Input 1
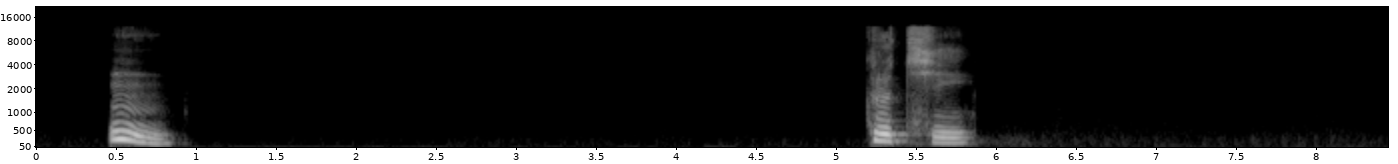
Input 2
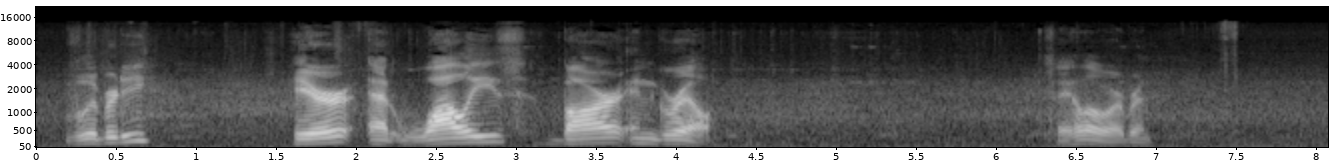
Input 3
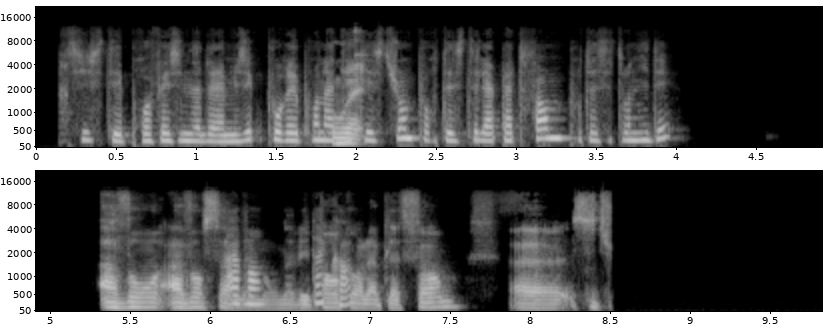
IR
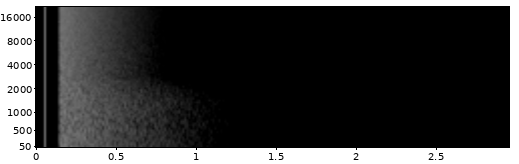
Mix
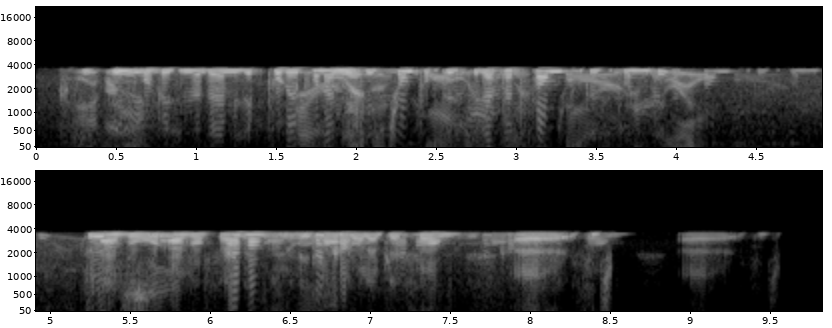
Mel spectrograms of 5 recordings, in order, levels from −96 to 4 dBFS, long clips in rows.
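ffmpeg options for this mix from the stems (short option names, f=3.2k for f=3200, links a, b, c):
-filter_complex "[0:a]volume=-1.5dB[a];[1:a]acompressor=threshold=-20dB:ratio=6,volume=-10dB,asplit=2[b][c];[c]volume=-22.5dB[d];[2:a]lowpass=f=2k:w=0.5412,lowpass=f=2k:w=1.3066,volume=-1.5dB,asplit=3[e][f][g];[f]volume=-15.5dB[h];[g]apad=whole_len=356373[i];[b][i]sidechaincompress=threshold=-25dB:ratio=8:attack=16:release=957[j];[d][h]amix=inputs=2:normalize=0,aecho=0:1:1047:1[k];[a][j][e][k]amix=inputs=4:normalize=0,highpass=58,asoftclip=type=tanh:threshold=-13dB,lowpass=f=3.1k:t=q:w=0.5098,lowpass=f=3.1k:t=q:w=0.6013,lowpass=f=3.1k:t=q:w=0.9,lowpass=f=3.1k:t=q:w=2.563,afreqshift=-3600"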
